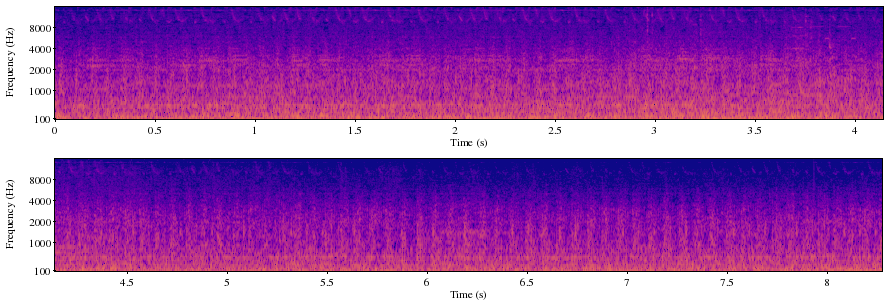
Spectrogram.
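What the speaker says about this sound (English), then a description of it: "That's an enemy gunship." An enemy helicopter gunship in the Metal Gear Solid V video game thunders continuously with a loud, dense rotor roar that stays steady and close throughout, with no voices.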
